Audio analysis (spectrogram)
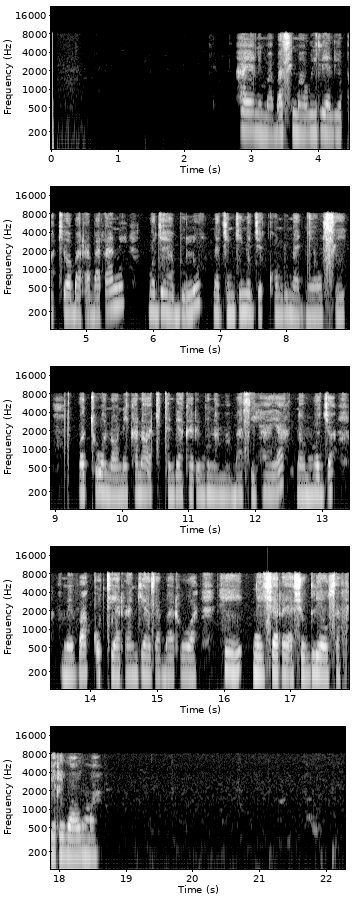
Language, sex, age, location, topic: Swahili, female, 25-35, Nairobi, government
